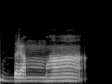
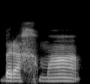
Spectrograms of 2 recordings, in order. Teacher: the traditional pronunciation for these letters is where the Nakara or the Makara is pronounced first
